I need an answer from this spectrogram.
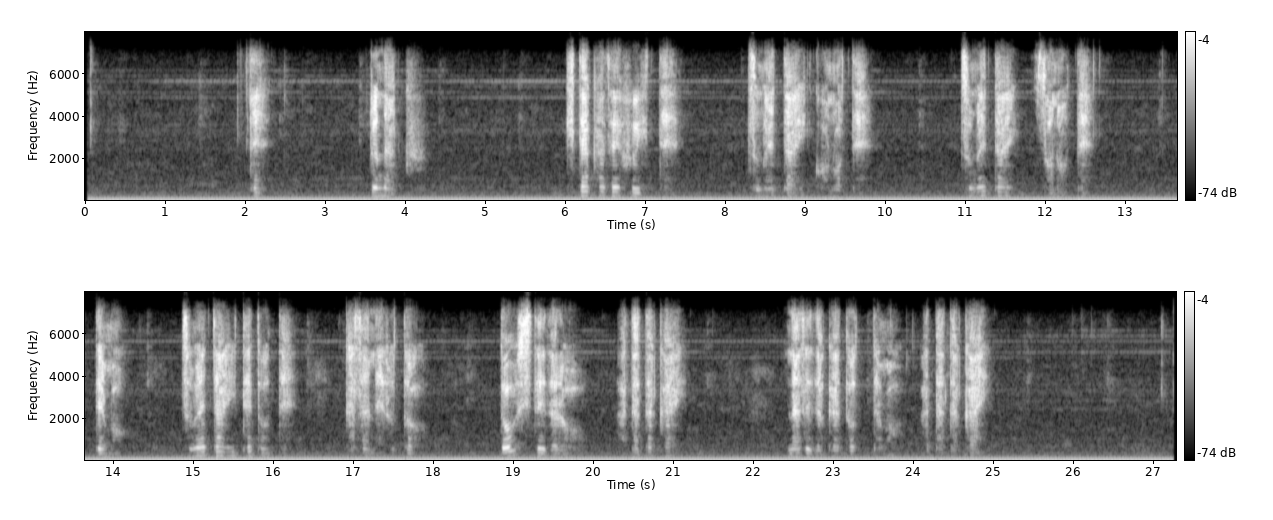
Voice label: poem read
